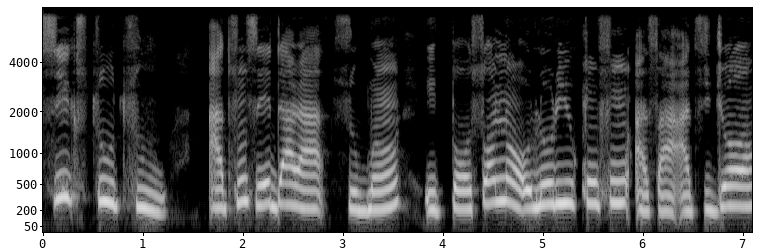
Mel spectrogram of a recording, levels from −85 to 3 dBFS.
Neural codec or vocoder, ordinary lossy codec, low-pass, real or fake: none; none; 7.2 kHz; real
